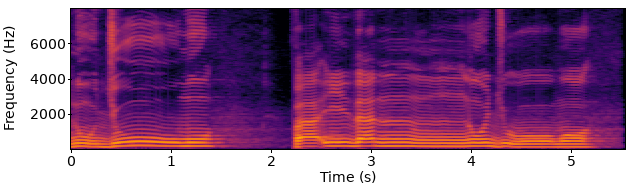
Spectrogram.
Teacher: junnya panjang dua harakat Ada huruf wau ee wau sukun setelahnya ya.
